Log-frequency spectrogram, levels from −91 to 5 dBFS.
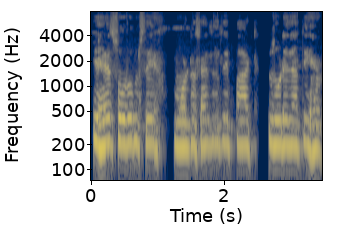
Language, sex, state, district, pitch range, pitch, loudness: Hindi, male, Uttar Pradesh, Budaun, 190-205 Hz, 195 Hz, -23 LUFS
